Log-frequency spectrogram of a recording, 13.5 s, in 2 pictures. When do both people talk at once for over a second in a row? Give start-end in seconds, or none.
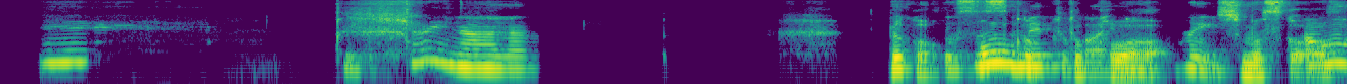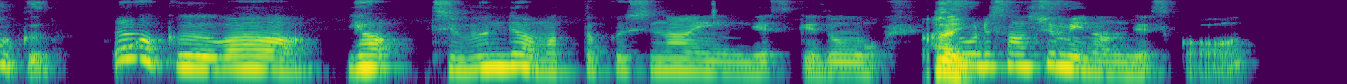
4.7-6.7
